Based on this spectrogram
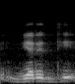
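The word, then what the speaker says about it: व्यृद्धि: अब या के नीचे री बोलने में आ नहीं पाती है उच्चारण में, वैसे तो यूं ही बोलना पड़ता है कि व्यरिद्धि ऐसे करके। या के नीचे री बोलो, नहीं केवल या और री, तो यरी निकला है मुझसे, आएगा ही नहीं उच्चारण में।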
